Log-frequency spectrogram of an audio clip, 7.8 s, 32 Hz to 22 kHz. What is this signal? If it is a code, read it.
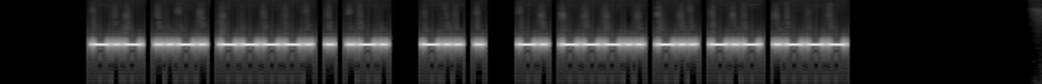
Morse code, heard as a keyed tone, about 32 wpm, 700 Hz. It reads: KF9ER DE N8DKJ
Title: USA Callsign DE Callsign 30wpm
